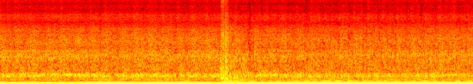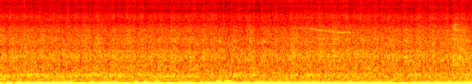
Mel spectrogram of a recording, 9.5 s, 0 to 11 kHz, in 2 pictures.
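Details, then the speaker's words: Mercedes W126, back running after repairs, driving slowly: heavy, deep, steady drone low under the engine note; the muffler rumbles loudly, pleasant inside the cabin, suggesting a tired, leaking muffler. "глушак конечно бухтит ну приятно в салоне"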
